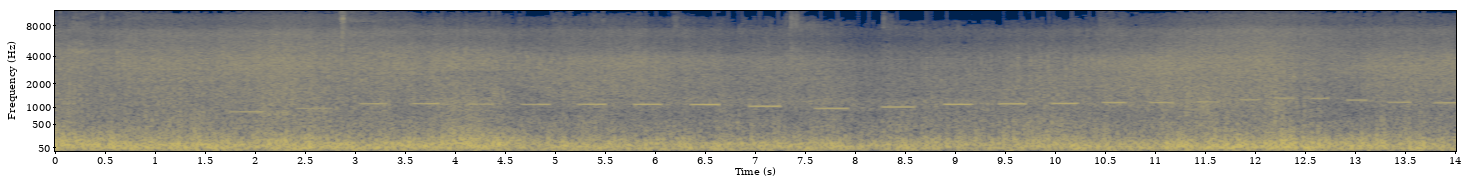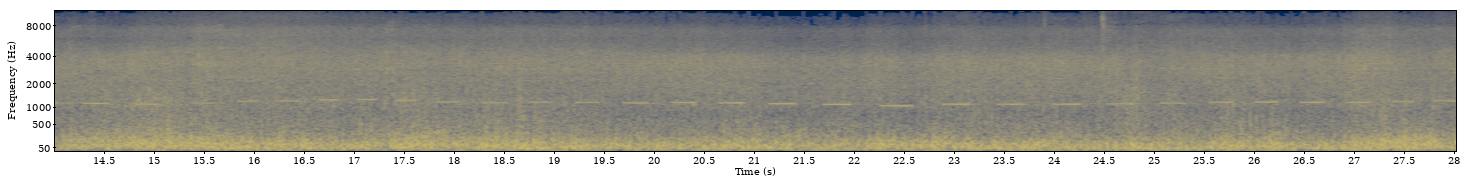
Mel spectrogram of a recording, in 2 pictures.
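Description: Wind rushing over the microphone in flight, with a flight variometer beeping about once or twice a second at a high tone that drifts slightly up and down. A beeping variometer is the sign of climbing in a thermal.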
